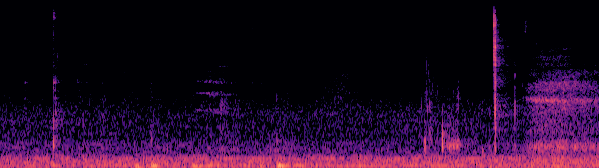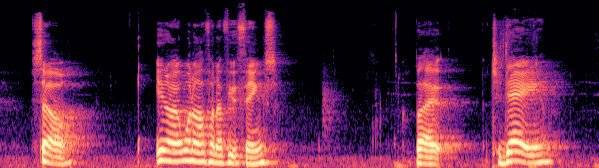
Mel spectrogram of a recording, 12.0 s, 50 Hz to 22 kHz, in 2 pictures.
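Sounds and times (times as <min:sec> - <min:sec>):
person sipping coffee: 0:04.2 - 0:04.8
speech: 0:06.4 - 0:06.8, 0:07.6 - 0:08.8, 0:10.2 - 0:11.6.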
